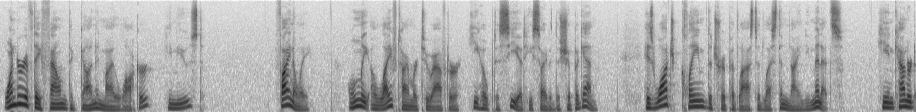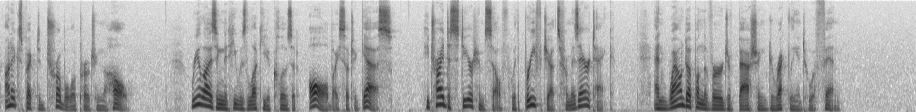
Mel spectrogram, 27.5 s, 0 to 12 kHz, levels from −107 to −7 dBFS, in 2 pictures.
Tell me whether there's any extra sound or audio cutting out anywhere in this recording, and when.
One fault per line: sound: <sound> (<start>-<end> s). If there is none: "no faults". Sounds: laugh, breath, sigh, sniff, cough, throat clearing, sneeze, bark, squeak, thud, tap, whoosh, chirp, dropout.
no faults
